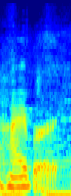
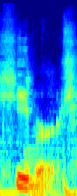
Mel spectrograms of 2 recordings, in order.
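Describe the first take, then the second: First: The first vowel sounds like 'high'. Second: The first vowel does not sound like 'high'. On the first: The speaker calls it wrong. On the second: The speaker calls it right.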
